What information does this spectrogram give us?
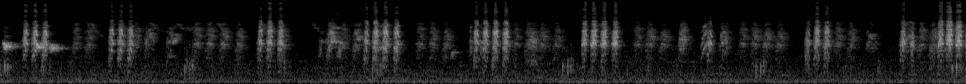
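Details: Myna with irregular harsh, buzzy pulse bursts and a short squeaky note at the start, spaced by uneven pauses.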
